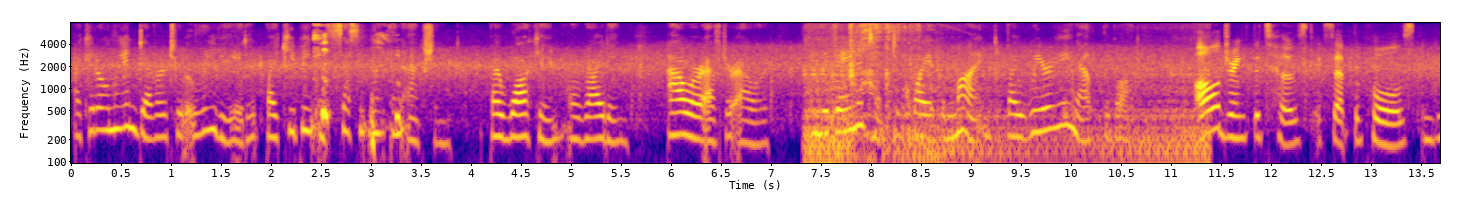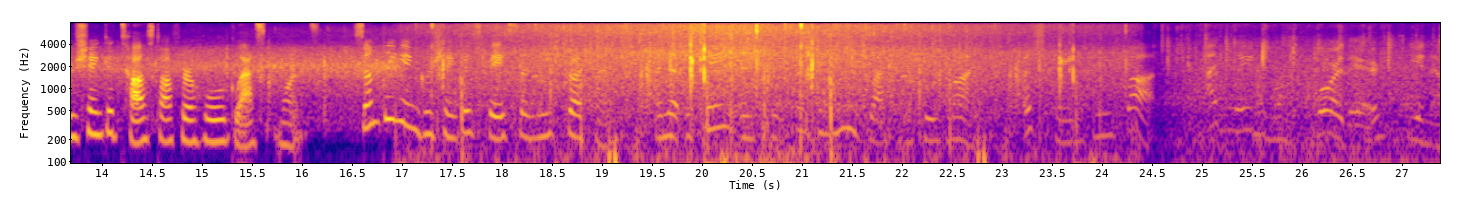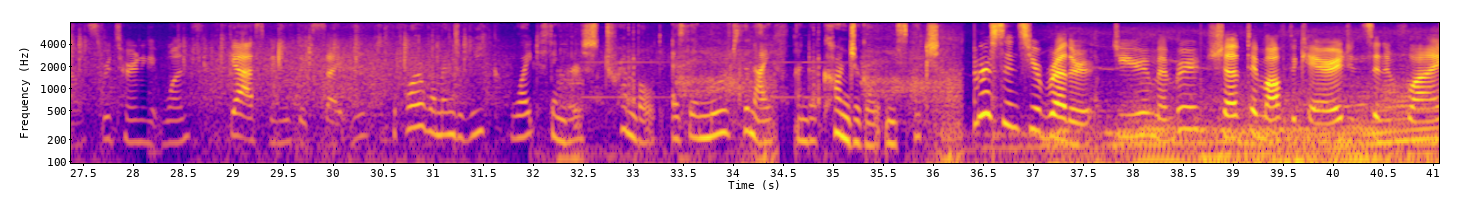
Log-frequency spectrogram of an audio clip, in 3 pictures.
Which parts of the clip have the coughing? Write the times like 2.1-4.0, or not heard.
2.4-3.3.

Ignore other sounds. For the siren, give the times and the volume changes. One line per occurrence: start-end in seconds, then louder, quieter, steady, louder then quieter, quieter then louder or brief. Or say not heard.
not heard.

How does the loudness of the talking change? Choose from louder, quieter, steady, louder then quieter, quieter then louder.
quieter then louder.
